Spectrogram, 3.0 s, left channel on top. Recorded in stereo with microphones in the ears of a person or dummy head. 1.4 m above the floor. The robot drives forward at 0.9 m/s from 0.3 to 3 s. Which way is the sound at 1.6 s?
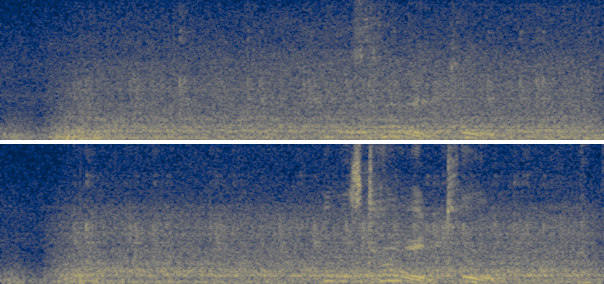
80° right.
